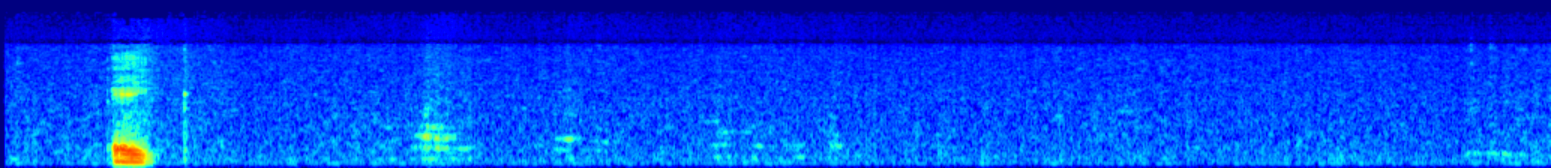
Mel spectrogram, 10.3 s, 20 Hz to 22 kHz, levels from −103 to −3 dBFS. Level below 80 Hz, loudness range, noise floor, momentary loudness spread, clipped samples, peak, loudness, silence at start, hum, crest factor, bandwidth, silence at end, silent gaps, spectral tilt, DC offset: -82 dBFS; 27 LU; -66 dBFS; 30 LU; under 0.1%; -8 dBFS; -26 LUFS; 0.75 s; none; 28 dB; 13.5 kHz; 9.35 s; none; -8 dB/octave; under 0.1%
